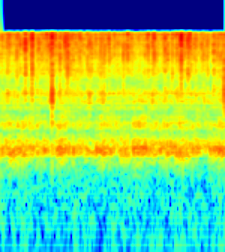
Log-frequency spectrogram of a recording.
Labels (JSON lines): {"label": "ambient", "recorder": "HydroMoth"}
